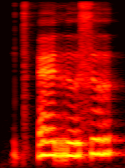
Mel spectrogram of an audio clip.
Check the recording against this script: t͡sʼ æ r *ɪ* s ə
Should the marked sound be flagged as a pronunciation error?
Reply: yes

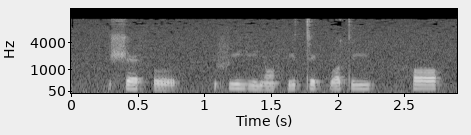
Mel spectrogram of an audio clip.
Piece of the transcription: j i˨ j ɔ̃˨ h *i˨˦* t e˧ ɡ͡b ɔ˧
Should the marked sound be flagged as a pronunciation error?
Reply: no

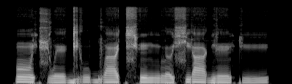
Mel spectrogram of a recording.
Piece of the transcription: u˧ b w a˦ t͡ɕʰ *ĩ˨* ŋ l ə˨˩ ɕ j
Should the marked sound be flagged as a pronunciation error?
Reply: yes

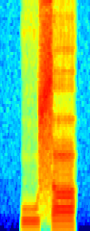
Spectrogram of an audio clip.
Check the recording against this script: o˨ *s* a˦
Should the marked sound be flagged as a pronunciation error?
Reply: no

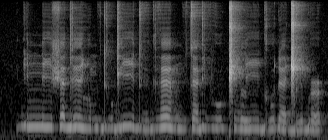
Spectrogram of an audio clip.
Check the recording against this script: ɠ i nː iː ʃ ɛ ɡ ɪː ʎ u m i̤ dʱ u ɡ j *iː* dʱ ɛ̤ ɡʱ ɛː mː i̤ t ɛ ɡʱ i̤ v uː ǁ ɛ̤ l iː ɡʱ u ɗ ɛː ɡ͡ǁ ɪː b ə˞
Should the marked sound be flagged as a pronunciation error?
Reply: no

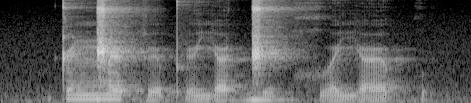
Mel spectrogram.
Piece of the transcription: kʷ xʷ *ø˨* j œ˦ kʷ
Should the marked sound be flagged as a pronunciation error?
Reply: yes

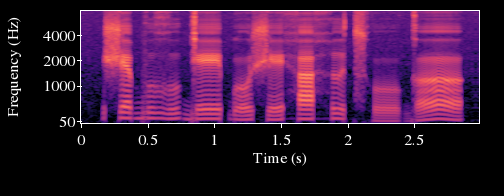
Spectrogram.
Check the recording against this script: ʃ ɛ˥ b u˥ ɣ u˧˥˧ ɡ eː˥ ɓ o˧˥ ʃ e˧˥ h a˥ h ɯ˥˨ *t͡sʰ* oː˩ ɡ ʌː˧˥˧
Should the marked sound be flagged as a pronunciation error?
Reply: no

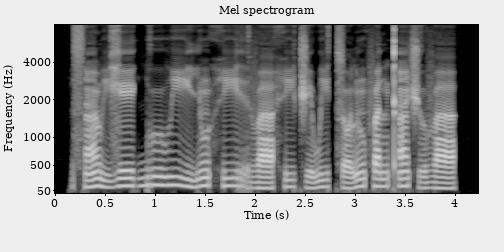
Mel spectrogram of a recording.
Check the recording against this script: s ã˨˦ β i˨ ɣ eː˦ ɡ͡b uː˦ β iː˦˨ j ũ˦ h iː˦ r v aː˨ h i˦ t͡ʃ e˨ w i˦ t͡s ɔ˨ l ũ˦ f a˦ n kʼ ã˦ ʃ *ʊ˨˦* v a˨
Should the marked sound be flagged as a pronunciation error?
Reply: no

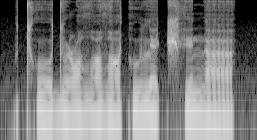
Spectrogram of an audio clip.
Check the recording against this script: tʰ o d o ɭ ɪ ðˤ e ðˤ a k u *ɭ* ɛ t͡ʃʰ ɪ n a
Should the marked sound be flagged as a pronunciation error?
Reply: yes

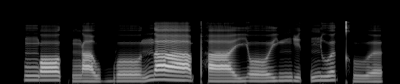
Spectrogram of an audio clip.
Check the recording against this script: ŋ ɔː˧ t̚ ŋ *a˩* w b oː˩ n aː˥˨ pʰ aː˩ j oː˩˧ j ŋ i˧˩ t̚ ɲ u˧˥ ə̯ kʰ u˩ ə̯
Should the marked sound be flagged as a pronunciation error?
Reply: no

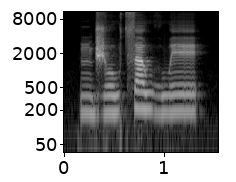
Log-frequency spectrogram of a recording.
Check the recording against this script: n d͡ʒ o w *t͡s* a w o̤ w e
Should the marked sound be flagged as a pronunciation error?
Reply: no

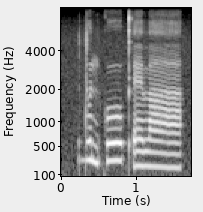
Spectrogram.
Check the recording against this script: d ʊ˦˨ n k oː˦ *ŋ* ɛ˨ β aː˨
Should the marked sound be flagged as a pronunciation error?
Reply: yes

